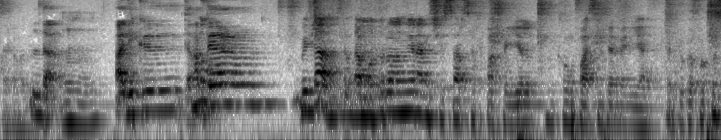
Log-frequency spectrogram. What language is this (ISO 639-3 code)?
ron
